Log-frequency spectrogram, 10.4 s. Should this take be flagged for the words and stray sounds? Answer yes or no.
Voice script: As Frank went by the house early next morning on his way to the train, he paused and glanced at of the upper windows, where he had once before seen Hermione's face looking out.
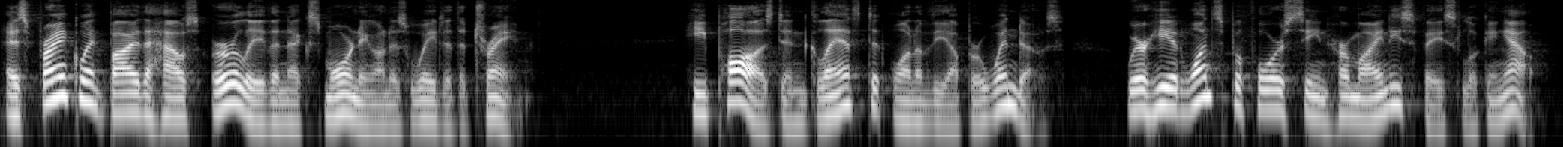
yes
